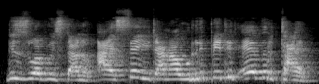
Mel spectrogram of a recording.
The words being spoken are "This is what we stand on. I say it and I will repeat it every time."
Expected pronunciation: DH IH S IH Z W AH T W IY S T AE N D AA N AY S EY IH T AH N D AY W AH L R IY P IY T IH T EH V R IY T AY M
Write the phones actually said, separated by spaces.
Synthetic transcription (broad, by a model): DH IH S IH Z W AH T W IY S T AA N AA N AY S EY IH T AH N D AY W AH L R IY P IY T IH T EH V R IY T AY M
